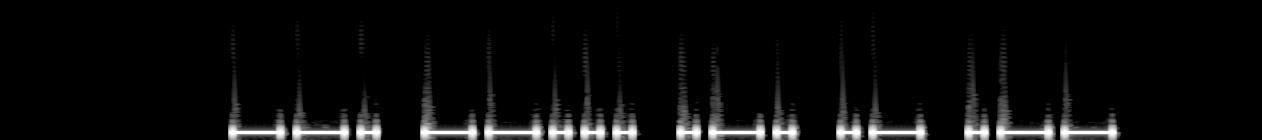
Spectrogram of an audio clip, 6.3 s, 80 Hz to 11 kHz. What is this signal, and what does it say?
Morse code, heard as a keyed tone, about 15 wpm, 700 Hz. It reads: G7RAW
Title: DXCC-100 Call Signs - 5 Characters - Repeated 3x - 15wpm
